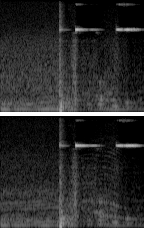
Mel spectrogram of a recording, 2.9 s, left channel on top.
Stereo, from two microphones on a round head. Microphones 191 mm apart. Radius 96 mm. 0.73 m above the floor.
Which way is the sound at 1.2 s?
35° left (ahead or behind).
